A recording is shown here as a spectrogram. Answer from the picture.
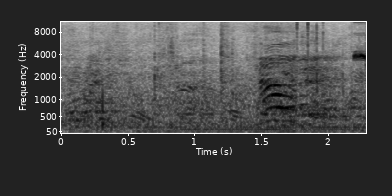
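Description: Spectators' voices beside a dek hockey rink: indistinct talking, with a louder call near the end.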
